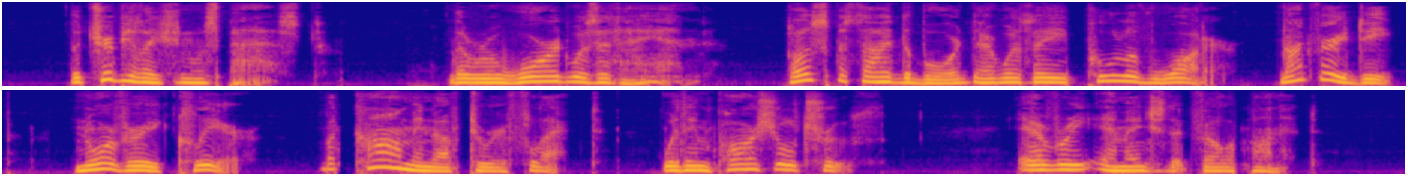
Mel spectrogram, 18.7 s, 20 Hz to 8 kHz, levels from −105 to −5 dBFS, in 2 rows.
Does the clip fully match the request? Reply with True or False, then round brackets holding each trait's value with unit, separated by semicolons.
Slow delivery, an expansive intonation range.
False (125 wpm; 4.3 semitones)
